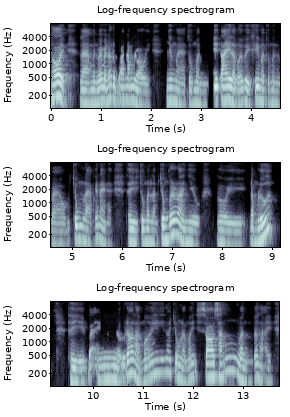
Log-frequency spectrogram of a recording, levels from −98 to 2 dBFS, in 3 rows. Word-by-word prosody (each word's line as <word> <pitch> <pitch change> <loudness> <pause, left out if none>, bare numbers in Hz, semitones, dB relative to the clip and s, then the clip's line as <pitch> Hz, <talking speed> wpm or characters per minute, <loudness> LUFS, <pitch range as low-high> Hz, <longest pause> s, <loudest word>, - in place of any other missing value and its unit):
thôi, 185 0 +8 0.3
là 130 -1 +1
mình 130 +1 -1
quen 150 +2 +4
bạn 150 - +4
đó 170 - +3
được 165 - +2
3 155 - +1
năm 155 0 +2
rồi. 125 -5 0 0.3
Nhưng 150 -1 -1
mà 125 -4 -5
tụi 130 0 -4
mình 130 -1 -3 0.2
chia 155 - +7
tay 155 0 +6
là 140 - +3
bởi 130 +2 -1
vì 140 -4 +2
khi 155 - +2
mà 145 -2 -1
tụi 130 - -9
mình 130 -2 -6
vào 120 0 -8
chung 155 0 0
làm 130 -4 -3
cái 160 - -3
này 145 -5 -2
nè, 115 -2 -13 0.3
thì 130 -2 +2
tụi 135 -1 0
mình 130 -1 -1
làm 125 -1 -5
chung 150 -1 +3
với 185 - +6
rất 205 - +4
là 190 -8 +3
nhiều 125 -2 -2 0.3
người 120 -2 -3
đồng 135 -1 -2
lứa, 180 - +6 0.6
thì 130 -3 +1
bạn - - -2 0.4
nữ 135 +4 0
đó 190 +3 +5
là 175 -9 +1
mới 175 +11 -3
nói 210 -1 -3
chung 160 - -1
là 130 -4 -3
mới 145 +7 -4
so 165 -2 +4
sánh 200 +6 -2
mình 140 -3 +1 0.2
với 165 - -1
lại 130 -4 -8
140 Hz, 245 wpm, -22 LUFS, 125-160 Hz, 0.6 s, thôi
